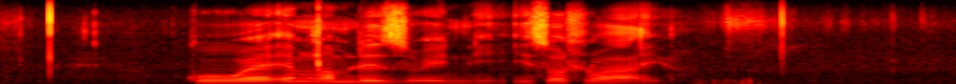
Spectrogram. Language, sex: Xhosa, male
